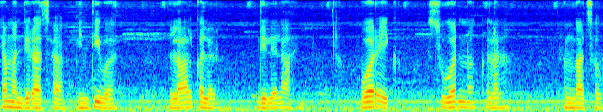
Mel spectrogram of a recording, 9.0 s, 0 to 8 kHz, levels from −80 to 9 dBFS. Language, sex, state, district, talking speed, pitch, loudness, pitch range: Marathi, male, Maharashtra, Pune, 80 wpm, 125 Hz, -18 LUFS, 115-135 Hz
